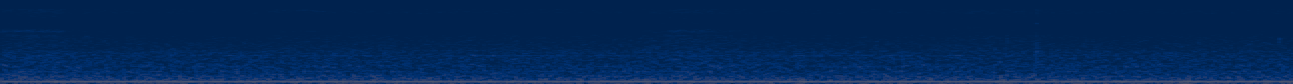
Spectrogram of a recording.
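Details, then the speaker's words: Old Jundes synchronous clock movement, test run after cleaning and reassembly, outside its case. A faint, smooth, steady hum with no ticking or grinding; it runs much more quietly than before. "okay no there we go so as you can hear it is running much much more quietly"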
